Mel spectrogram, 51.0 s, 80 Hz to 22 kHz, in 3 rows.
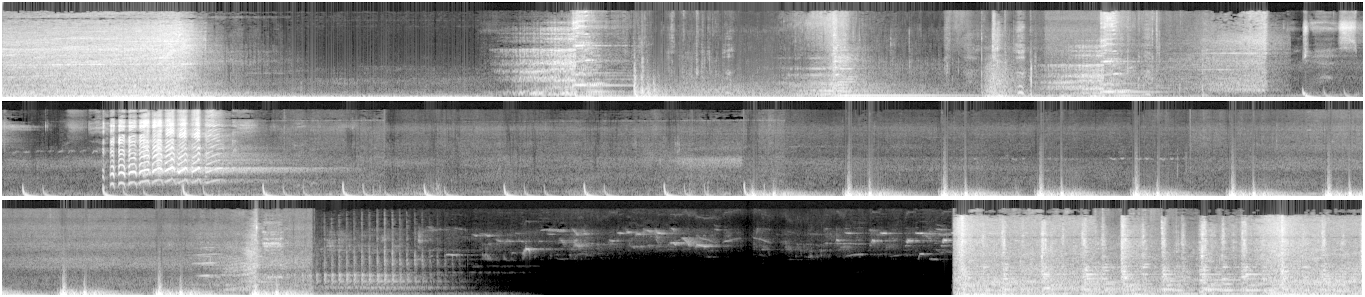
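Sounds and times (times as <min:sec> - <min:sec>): low heartbeat-like thuds: 0:16.3 - 0:18.6, 0:19.3 - 0:36.5.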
